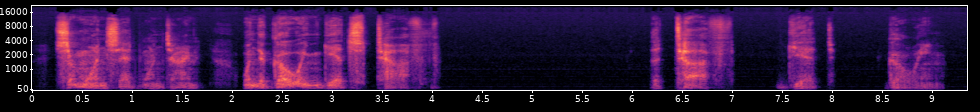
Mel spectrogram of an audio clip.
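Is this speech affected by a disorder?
Yes: throat cancer; tracheostomy tube.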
